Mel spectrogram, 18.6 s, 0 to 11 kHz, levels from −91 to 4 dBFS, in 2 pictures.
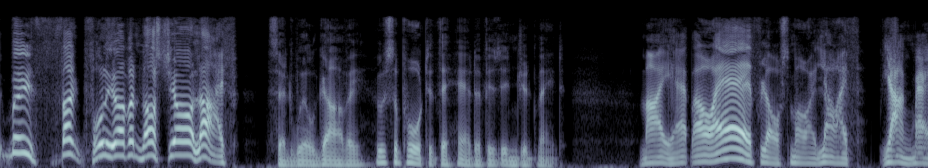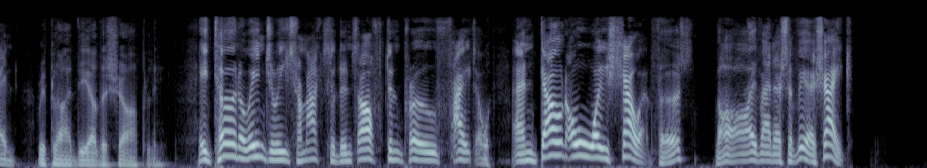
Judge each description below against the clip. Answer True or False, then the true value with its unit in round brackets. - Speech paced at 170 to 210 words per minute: False (155 wpm)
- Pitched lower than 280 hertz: True (135 Hz)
